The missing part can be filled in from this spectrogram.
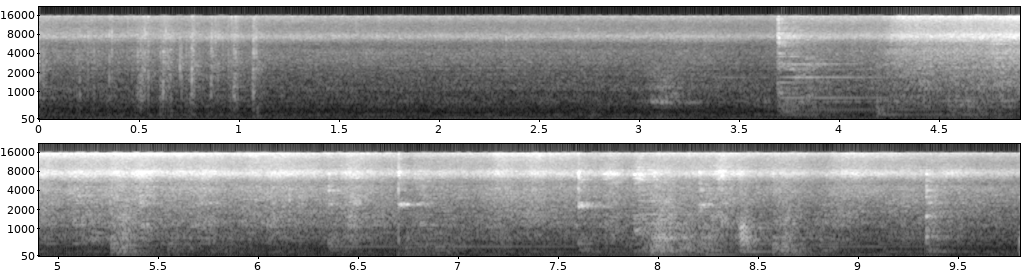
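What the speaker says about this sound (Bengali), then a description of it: "নুন দেওয়ার পরে এবার আমি এটা আবার কষাবো।" Spices being stir-fried in a pan for a fish roe curry. A quieter stretch of scraping breaks into a loud, continuous sizzle and hiss with intermittent stirring scrapes, close by and without talking.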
